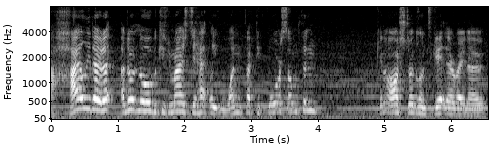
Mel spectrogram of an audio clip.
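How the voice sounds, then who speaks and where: A man with a strong Scottish accent, high pitch, lively intonation and a very fast pace, over noticeable background noise. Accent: Scottish, strong enough that viewers struggle. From Scotland, Glasgow. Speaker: gaming YouTuber. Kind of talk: gameplay commentary. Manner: animated.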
